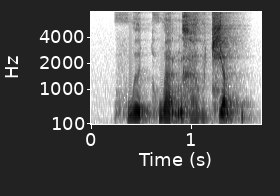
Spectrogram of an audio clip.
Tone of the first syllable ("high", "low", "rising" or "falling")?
low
